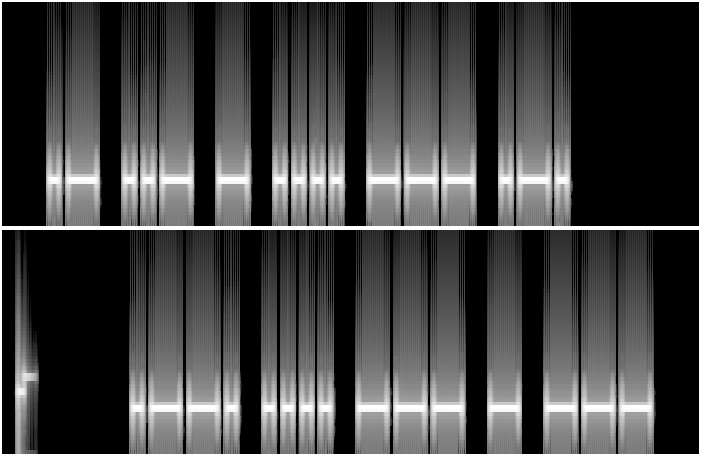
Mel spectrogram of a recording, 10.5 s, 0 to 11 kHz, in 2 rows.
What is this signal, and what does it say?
Morse code, heard as a keyed tone, about 17 wpm, 700 Hz. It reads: AUTHOR PHOTO
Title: Sentences from Top 1200 Words - New Word Drill Alt - 17wpm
